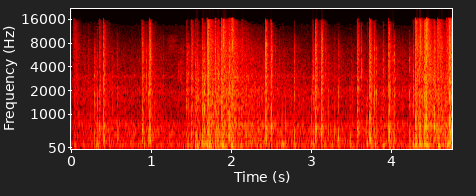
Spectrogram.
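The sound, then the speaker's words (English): Fireworks bursting in rapid, irregular succession, sharp cracks and booms overlapping one another against a low rumbling background, loud and sustained like a finale, at a fireworks show over North San Diego Bay in Southern California. “And the North San Diego Bay is a great spot to see fireworks.”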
